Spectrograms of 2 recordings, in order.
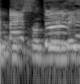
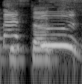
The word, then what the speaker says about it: Bastoz: C'est pas Bastos, c'est Bastouz. Bastouz, la partouze.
